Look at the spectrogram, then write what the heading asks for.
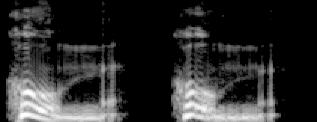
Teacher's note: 우리는 이중모음을 단모음화합니다. 영어는 말이죠. 오가 없습니다. 다 어우, 어우, 어우 이거예요.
